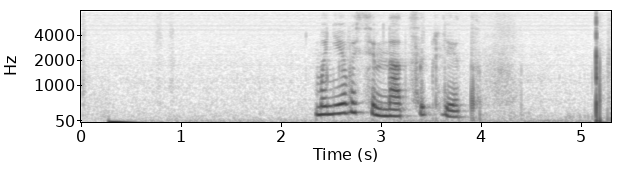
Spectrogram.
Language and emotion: Russian, neutral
